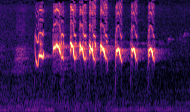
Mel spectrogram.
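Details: Greater green leafbird, singing actively in 'ngeplong' style to rouse other leafbirds, gives a brisk chain of about ten bright, squeaky whistled notes, evenly spaced and slightly slurred, with a faint low hum beneath.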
